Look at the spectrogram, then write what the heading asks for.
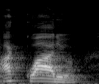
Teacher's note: Aqui nós temos um ditongo crescente porque temos uma semivogal ao lado de uma vogal Ou seja é crescente começou fraco como e ficou forte mas · nós temos o U, que é uma semivogal, e temos o A, que é uma vogal. Galera, o A ele sempre vai ser vogal, tá?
